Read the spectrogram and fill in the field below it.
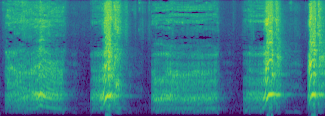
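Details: Doza, a Staffordshire Bull Terrier guarding against an uninvited blue-tongued lizard, alternates long rumbling growls with short sharp barks. Three growls of about a second each are broken by abrupt barks.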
